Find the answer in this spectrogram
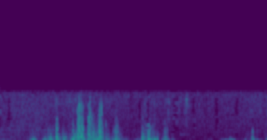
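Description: Irregular rustling and handling noise, with scattered soft knocks, as hands move over the chainsaw's housing; the saw is not running.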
